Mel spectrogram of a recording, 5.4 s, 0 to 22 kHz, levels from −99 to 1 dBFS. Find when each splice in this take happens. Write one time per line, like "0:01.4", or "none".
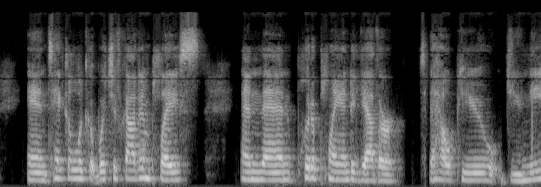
none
